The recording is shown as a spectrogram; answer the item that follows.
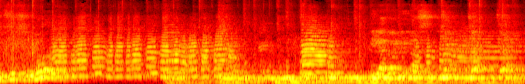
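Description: Live mariachi band playing an instrumental passage: trumpets carry the melody over guitars, and the deep guitarrón bass comes in about two seconds in.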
